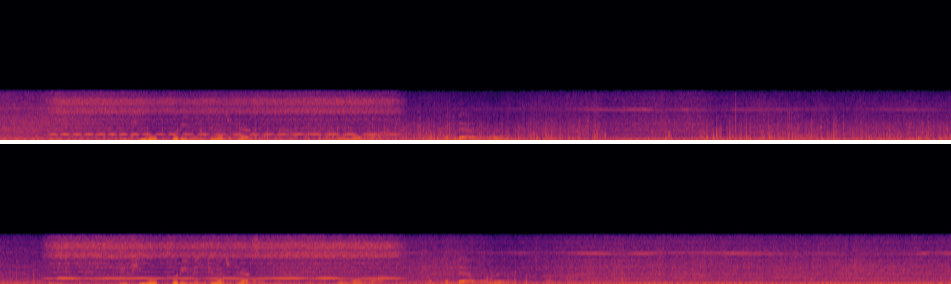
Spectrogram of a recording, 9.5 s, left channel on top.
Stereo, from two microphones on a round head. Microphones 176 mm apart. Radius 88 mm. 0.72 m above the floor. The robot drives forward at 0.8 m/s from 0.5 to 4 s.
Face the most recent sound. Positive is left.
turn(degrees=-20)  # may be behind; listen again after turning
